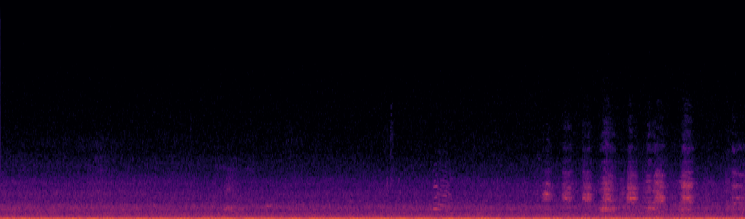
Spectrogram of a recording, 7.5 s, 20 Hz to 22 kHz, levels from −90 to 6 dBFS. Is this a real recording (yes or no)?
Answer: yes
